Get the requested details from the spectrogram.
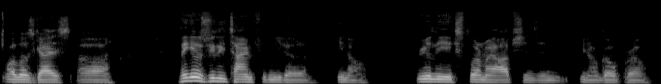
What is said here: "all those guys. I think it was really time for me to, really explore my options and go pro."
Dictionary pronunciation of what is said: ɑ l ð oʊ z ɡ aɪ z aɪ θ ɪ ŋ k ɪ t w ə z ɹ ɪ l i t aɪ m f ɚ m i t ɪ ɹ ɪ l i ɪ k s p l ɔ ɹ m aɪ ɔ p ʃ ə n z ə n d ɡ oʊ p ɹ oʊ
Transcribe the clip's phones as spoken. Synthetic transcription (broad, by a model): ɑ l ð oʊ z ɡ aɪ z aɪ θ ɪ ŋ k ɪ t w ə z ɹ ɪ l i t aɪ m f ɚ m i t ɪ ɹ ɪ l i ɪ k s p l ɔ ɹ m aɪ ɔ p ʃ ə n z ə n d ɡ oʊ p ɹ oʊ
